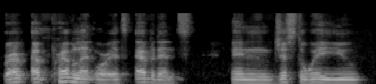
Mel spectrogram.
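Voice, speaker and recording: Lowish-voiced man hosting, halting delivery. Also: little pitch movement, a little mellow. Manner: halting, often repeats words as he searches for phrasing. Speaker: podcast host. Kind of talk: casual conversational interview.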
